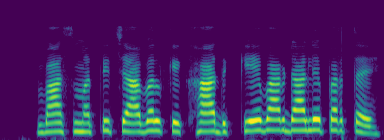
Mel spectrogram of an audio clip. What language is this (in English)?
Magahi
